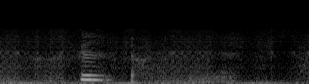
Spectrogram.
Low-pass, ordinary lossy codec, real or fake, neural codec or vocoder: 5.4 kHz; none; fake; codec, 16 kHz, 0.5 kbps, X-Codec, HuBERT features, trained on LibriSpeech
